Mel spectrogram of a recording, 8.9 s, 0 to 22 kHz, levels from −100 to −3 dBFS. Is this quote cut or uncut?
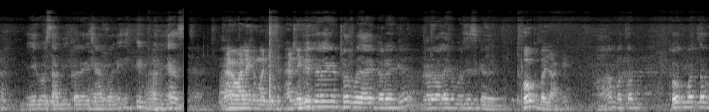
cut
